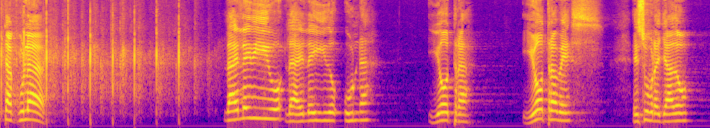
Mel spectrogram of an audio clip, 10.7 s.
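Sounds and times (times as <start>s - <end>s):
audience clapping in a steady even rhythm: 0.0s - 3.8s
speech: 0.1s - 0.8s, 3.4s - 5.6s, 6.4s - 7.1s, 7.8s - 10.4s.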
